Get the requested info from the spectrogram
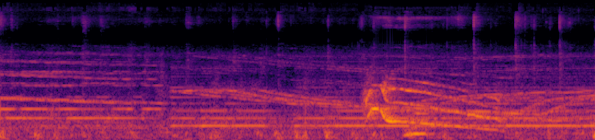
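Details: Cujo the dog howls in answer to a passing siren, as he does every time he hears one. A short falling, wavering howl rises above the steady siren wail, with low voices murmuring underneath.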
